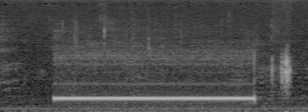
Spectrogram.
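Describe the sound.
A telephone dial tone sounds while a call is redialed: one steady, mid-pitched continuous tone that starts and stops abruptly and holds for about two seconds, followed by a faint short blip.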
